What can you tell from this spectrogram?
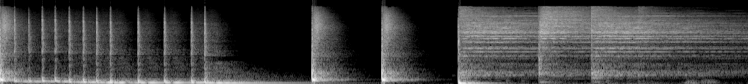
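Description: Roland electronic drum kit played through its sound module: a fast fill of drum hits for about two seconds, two single hits, then cymbal crashes that ring out and slowly fade. Each pad sounds only its own drum, with no sympathetic ringing from the other drums.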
